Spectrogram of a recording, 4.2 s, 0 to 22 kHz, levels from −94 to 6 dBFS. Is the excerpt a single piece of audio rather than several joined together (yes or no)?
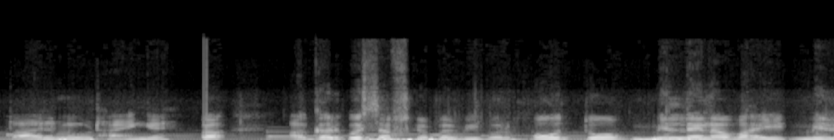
no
